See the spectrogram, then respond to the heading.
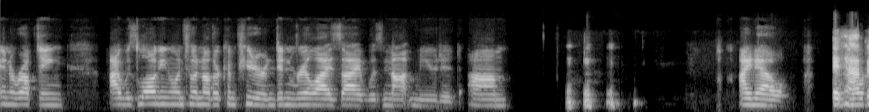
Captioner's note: laughter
